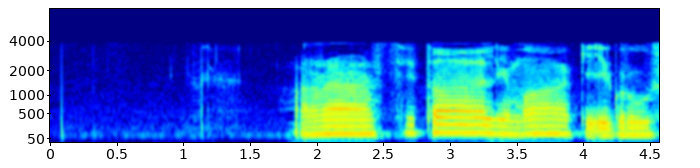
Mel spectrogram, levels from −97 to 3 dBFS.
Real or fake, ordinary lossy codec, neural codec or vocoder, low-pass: real; AAC, 16 kbps; none; 7.2 kHz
